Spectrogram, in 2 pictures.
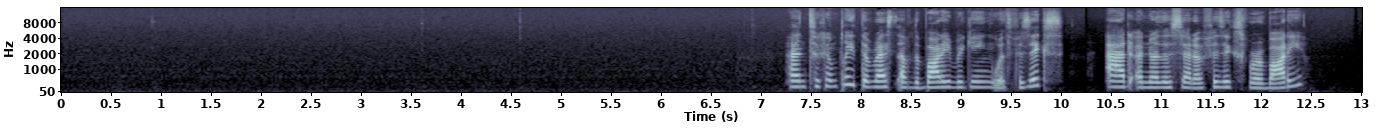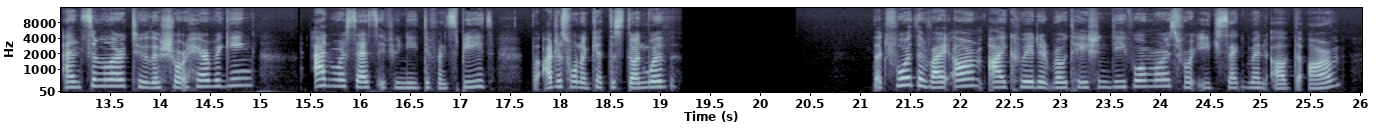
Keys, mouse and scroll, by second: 12.6 ctrl+c, 12.6 ctrl+v, 13.5 BackSpace, 13.6 space, 13.7 Return, 13.7 p, 14.6 b, 16.3 shift+click, 16.4 shift+click, 16.5 shift+click, 17.9 ctrl+shift+z, 19.6 ctrl+shift+z, 20.6 ctrl+z, 20.8 ctrl+z.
